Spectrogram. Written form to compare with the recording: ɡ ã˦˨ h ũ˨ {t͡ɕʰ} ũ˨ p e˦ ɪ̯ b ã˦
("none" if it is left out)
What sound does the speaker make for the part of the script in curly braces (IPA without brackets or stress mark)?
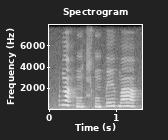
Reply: t͡ɕʰ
